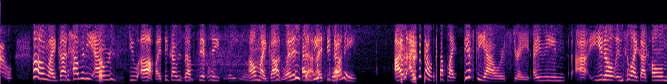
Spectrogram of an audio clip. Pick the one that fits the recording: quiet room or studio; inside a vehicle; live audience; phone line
phone line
